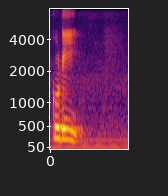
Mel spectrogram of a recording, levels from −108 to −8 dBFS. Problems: none marked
